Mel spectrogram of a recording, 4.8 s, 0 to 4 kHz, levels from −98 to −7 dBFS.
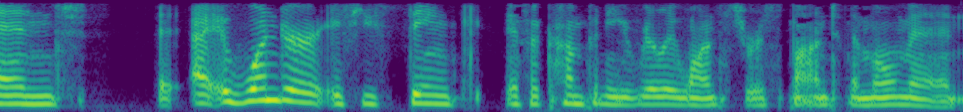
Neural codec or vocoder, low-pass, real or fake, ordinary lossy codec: codec, 16 kHz, 16 kbps, FreqCodec, smaller model; 3.6 kHz; fake; AAC, 32 kbps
